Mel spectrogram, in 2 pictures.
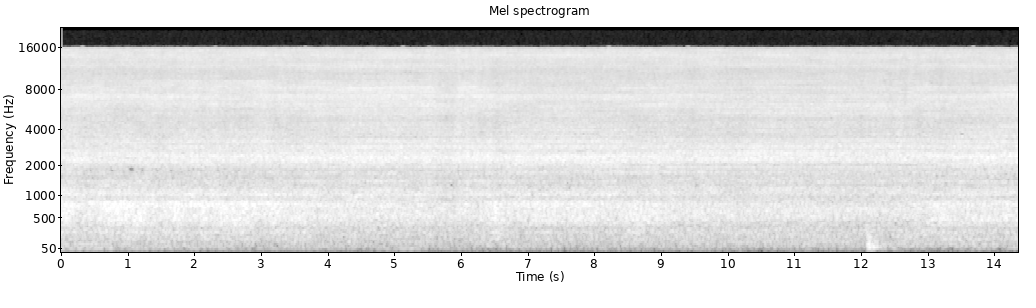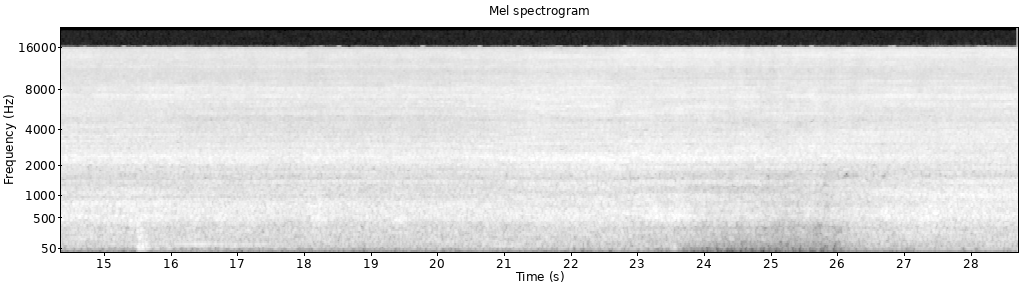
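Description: Dyson Supersonic hair dryer blowing steadily through its flat concentrator nozzle, heating stickers to activate their adhesive.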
